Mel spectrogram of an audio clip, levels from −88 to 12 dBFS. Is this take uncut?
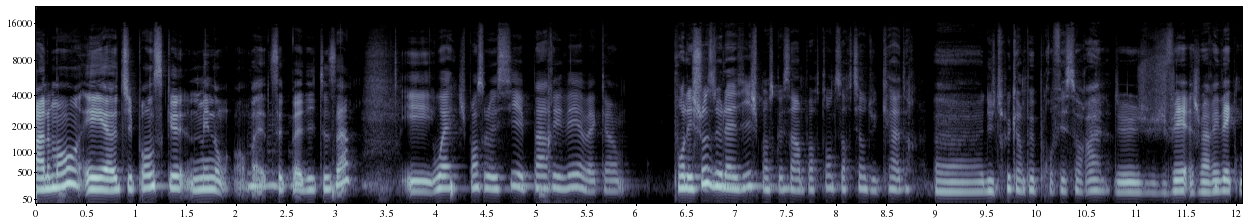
no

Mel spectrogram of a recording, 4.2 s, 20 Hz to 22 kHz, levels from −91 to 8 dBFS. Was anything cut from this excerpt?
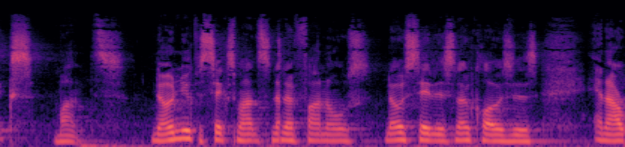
yes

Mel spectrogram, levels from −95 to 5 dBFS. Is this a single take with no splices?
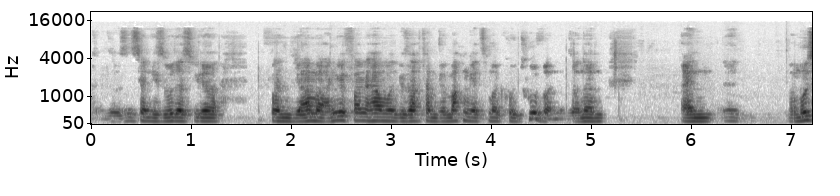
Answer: yes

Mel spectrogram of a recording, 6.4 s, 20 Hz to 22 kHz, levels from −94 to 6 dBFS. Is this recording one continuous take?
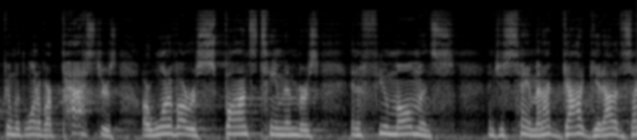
yes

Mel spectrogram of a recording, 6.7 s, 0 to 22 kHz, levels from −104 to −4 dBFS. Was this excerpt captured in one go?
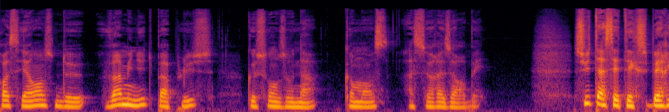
no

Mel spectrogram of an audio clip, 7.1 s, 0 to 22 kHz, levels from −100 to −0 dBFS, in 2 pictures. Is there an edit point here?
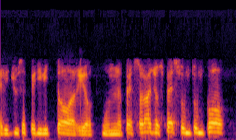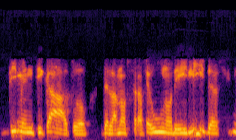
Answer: yes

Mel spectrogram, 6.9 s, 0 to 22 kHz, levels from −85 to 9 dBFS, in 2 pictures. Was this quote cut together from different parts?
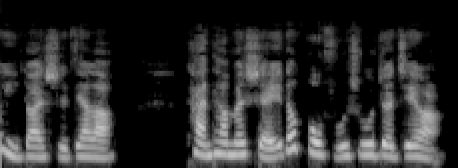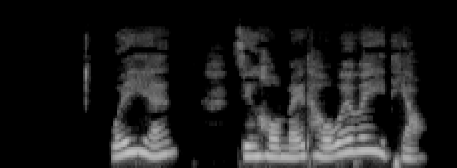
no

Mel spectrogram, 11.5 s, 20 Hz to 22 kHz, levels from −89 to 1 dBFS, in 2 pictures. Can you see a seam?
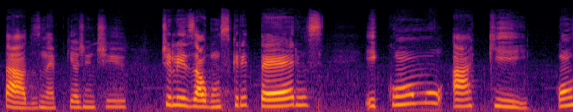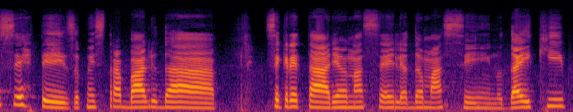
no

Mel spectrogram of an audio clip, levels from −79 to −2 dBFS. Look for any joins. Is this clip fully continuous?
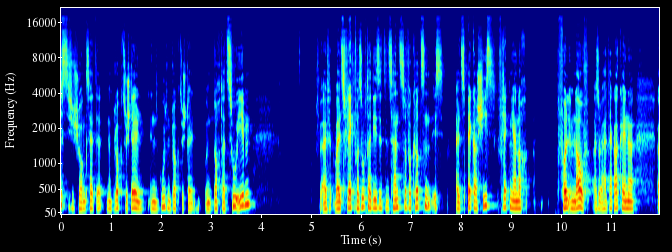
no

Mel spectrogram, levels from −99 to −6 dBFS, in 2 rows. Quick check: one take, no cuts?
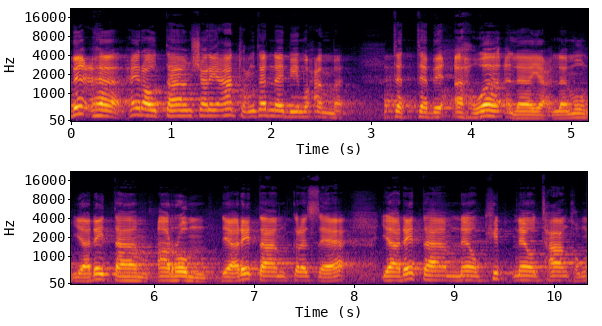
no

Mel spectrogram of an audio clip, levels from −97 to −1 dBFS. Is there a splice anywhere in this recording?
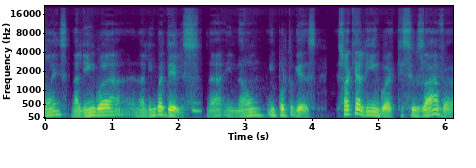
no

